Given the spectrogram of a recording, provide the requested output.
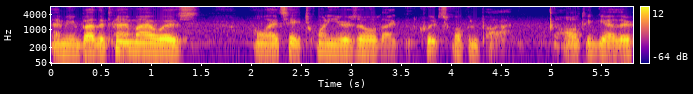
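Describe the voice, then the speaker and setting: Speaking in an American accent, a man keeps a medium pitch and fairly even intonation. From California, US. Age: 60s. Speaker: podcast host. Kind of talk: autobiographical monologue. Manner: halting, many fillers.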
